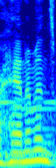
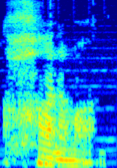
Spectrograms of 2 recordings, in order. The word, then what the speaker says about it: Hanneman: i suppose hannah man it is supposed to be pronounced hannemann i don't know i just see that and i think it's like hanuman but i i guess if the game pronounces it hannah man i'll pronounce it hannah maybe he's made some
